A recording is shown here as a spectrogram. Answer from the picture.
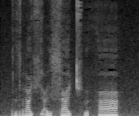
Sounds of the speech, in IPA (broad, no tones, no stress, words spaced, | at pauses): drɑça̰i̯sa cʰʏha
